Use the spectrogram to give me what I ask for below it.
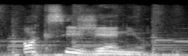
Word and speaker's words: oxigênio: A próxima palavra seria, em espanhol, oxígeno, e em português seria oxigênio. E a diferença seria que na palavra em espanhol a sílaba forte seria xi, e em português a sílaba forte seria g.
